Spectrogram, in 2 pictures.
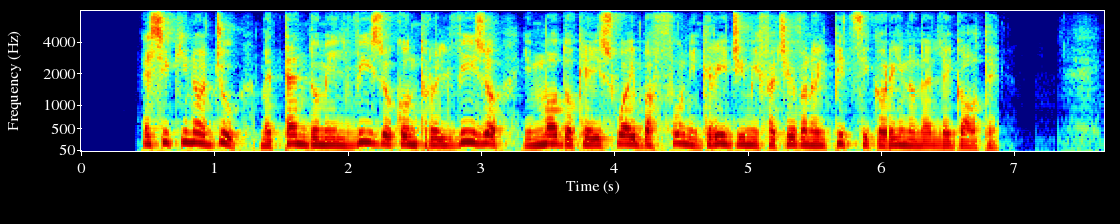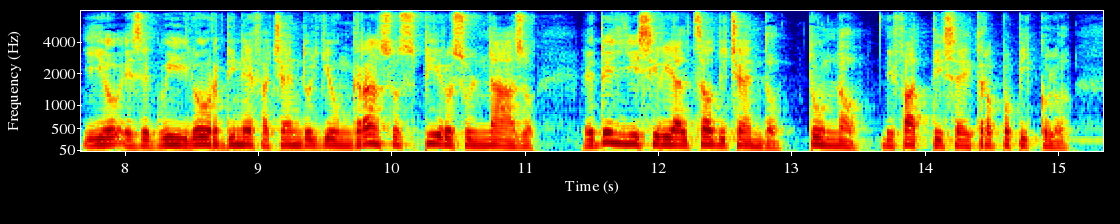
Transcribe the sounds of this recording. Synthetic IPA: esːikinɔd͡ʒumet̪ːɛnd̪omiːlviːzokont̪ɾoilviːzoimːɔːd̪okeiswɔjbafːoːniɡɾiːd͡ʒimifat͡ʃeːvanoilpit̪sːikoɾiːnonelːeɡɔːt̪e | iːoezeɡwilord̪inefat͡ʃɛnd̪oʎiuŋɡɾansospiːɾosulnaːzo | ed̪eʎːisiɾialt̪sɔd̪ːit͡ʃɛnd̪ot̪unɔd̪ifat̪ːisɛjt̪ɾɔpːopikːolo

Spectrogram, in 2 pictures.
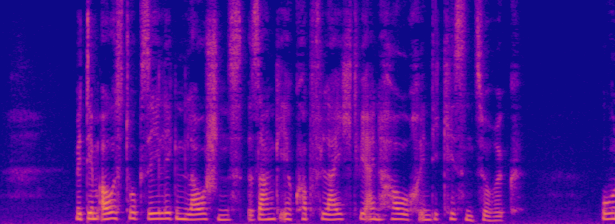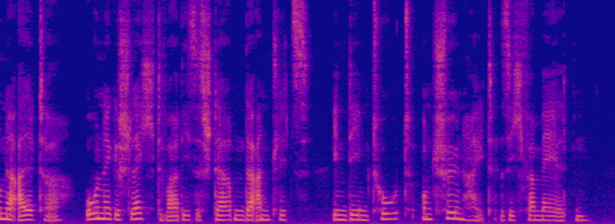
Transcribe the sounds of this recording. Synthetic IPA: mɪt̚d̥eːmʔaʊsd̥ʁʊkz̥eːlɪɡŋ̩laʊʃn̩sz̥aŋkiːɐkʰɔp͡flaɪçtv̥iːʔaɪnhaʊxɪ̰ndiːkʰɪsn̩t͡suʁʏk | ʔoːnəʔaltʰɐ̰ | ʔoːnəɡəʃlɛçtv̥aːɐdiːzəsʃtɛɐbn̩dəʔantʰlɪt͡s | ʔɪndeːmtʰoːtʊntʃøːnɦaɪtz̥ɪçfɛɐmɛːltn̩

